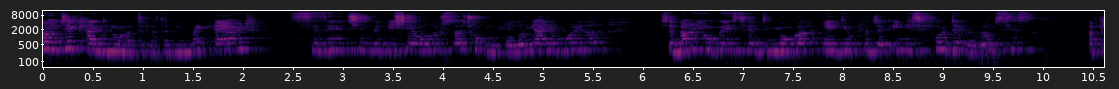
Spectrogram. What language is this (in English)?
Turkish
